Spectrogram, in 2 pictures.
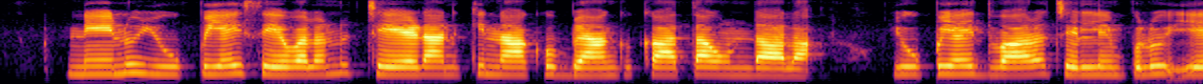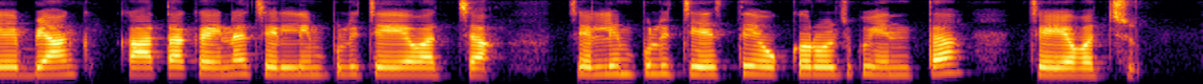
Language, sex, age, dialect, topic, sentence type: Telugu, female, 18-24, Telangana, banking, question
